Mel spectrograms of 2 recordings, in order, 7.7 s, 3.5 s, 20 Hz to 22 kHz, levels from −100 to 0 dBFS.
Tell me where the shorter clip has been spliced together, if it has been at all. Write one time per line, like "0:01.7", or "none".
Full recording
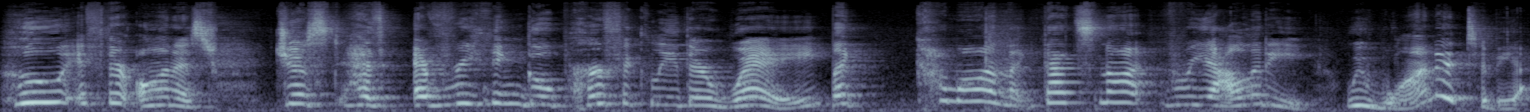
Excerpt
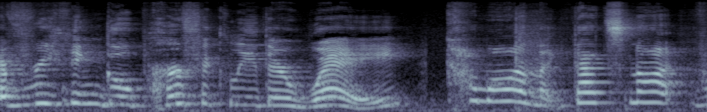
0:02.0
